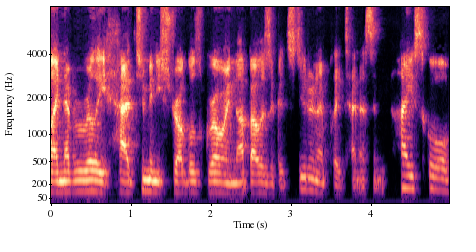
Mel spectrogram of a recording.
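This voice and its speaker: A man with an American accent speaks at medium pitch with fairly even intonation. It is an ordinary speaking voice. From Florida, US. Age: 30s. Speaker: person in addiction recovery. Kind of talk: testimony.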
